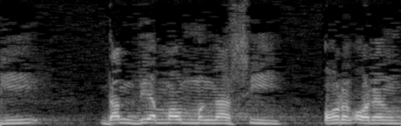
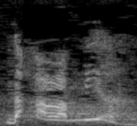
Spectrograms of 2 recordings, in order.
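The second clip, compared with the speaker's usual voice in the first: much higher, punchy exclamation; emphatic exclamation; 13 semitones higher than usual. Real, not acted. Preacher to congregation, emphatic high exclamation. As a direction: fling it out in disbelief. Preacher scorns fake politeness.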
